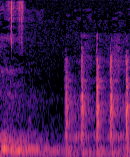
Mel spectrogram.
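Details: Bentley Continental GT Cabrio steering: a quick run of six hollow knocks, about six a second, heard in the cabin near the column even with the engine off, from radial play in the steering rack; tie-rod joints have no play.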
